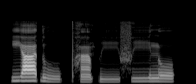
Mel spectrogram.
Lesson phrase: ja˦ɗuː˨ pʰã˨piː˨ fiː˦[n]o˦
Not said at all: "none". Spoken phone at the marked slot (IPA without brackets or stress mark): n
